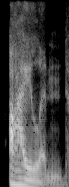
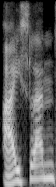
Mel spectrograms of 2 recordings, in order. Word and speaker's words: island: On his private Greek island. Vamos a pronunciar esa palabra. No Iceland, sino island.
